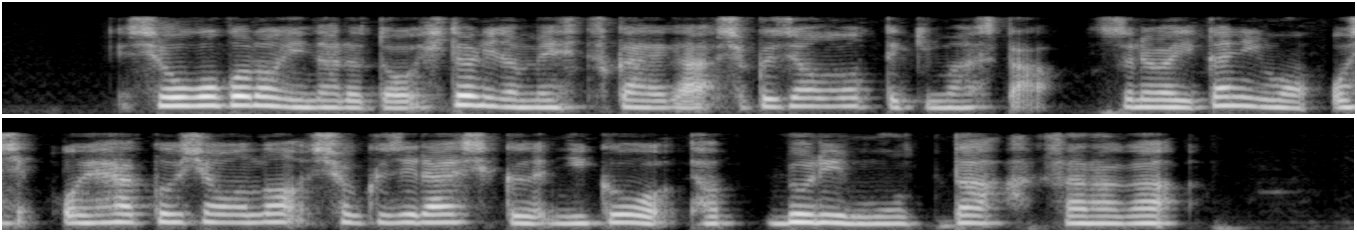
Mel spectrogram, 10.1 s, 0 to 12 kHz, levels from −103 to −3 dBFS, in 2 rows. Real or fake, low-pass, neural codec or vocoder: fake; 7.2 kHz; codec, 16 kHz, 2 kbps, FunCodec, trained on Chinese and English, 25 frames a second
